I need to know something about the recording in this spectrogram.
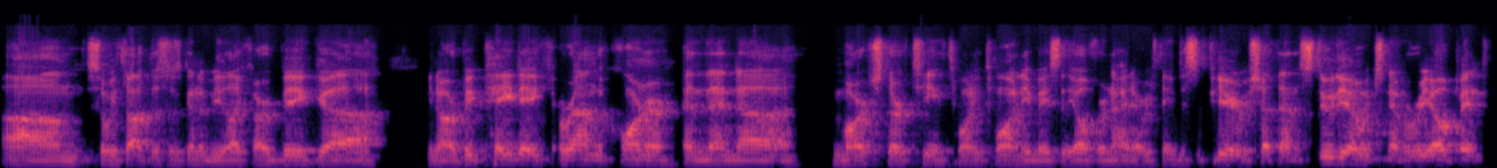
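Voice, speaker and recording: A man's voice: on the low side, little pitch movement, a little fast. A man in his thirties, originally from Israel, talking casually as an interview guest with many fillers and restarts. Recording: roomy echoey room.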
